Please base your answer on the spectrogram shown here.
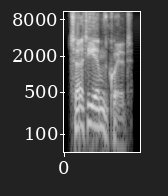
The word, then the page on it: tertium quid: British English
